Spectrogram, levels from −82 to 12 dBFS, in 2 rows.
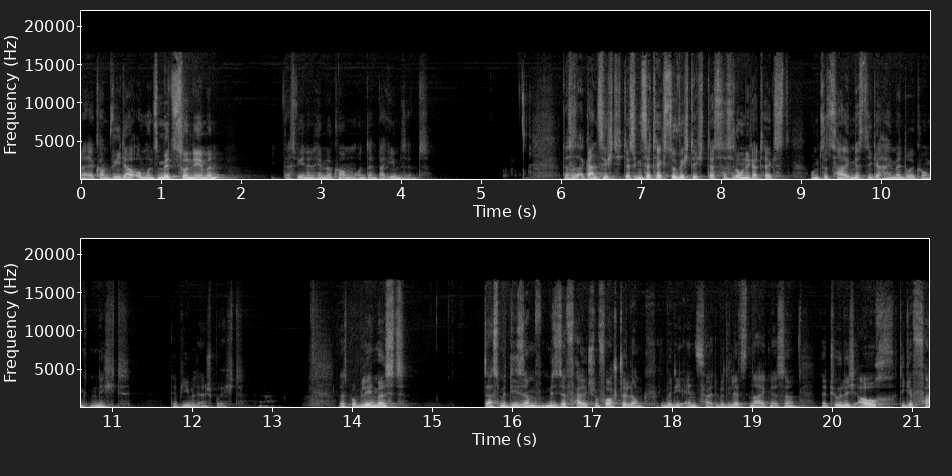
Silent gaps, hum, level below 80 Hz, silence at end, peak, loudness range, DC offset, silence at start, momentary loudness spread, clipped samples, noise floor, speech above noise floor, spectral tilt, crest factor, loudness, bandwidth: none; none; -50 dBFS; 0 s; -2 dBFS; 7 LU; under 0.1%; 0 s; 15 LU; under 0.1%; -71 dBFS; 50 dB; -7 dB/octave; 20 dB; -21 LUFS; 17 kHz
